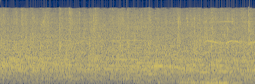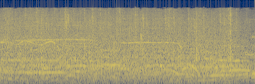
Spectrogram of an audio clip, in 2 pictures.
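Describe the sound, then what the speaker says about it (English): Baltimore Orioles baseball crowd rising in a standing ovation at the ballpark, a sustained wash of clapping and cheering that holds steady throughout, with a few whistles rising over the crowd roar. "Of a standing ovation from the Oriole crowd, too."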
